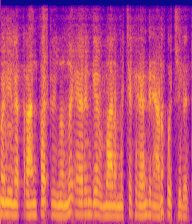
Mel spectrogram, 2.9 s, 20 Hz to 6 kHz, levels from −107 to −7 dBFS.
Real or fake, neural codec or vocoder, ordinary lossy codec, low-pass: fake; codec, 32 kHz, 1.9 kbps, SNAC; none; 5.4 kHz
